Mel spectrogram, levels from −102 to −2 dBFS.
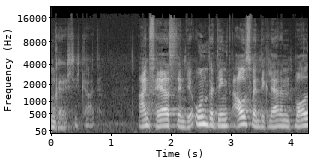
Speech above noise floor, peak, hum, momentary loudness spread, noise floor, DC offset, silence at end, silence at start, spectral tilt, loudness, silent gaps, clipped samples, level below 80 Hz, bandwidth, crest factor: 31 dB; -6 dBFS; none; 16 LU; -54 dBFS; under 0.1%; 0 s; 0 s; -4.5 dB/octave; -23 LUFS; none; under 0.1%; -70 dBFS; 18 kHz; 20 dB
